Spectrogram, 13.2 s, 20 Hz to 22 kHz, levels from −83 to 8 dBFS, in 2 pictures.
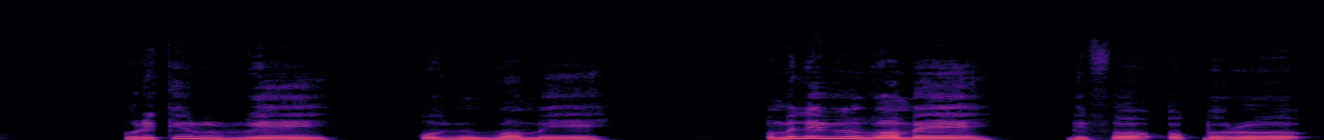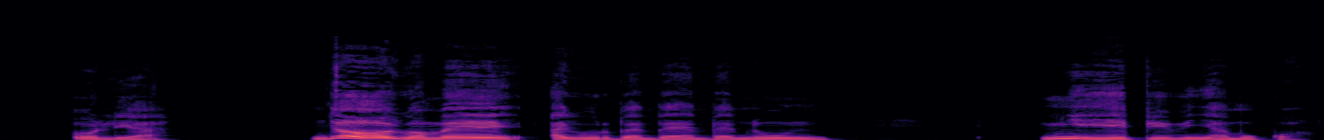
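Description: A speech recording in which, from 5.59 to 7.89 s, the sound abruptly slows by 5.47% and drops 97.4 cents, close to a semitone, then snaps back to normal speed and pitch. That is likely a drift correction step, where clock-matching software briefly changed the playback rate to rebalance its buffer.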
